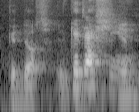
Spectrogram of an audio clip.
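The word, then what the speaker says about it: Godaisan: Gadashian. Yeah, we love our pronunciation. Sounds like pronunciation. Kardashian, but it's Gadashian.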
